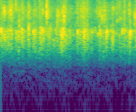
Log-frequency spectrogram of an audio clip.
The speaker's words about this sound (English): Hello? Yeah, come on. Give the Lord a clap.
